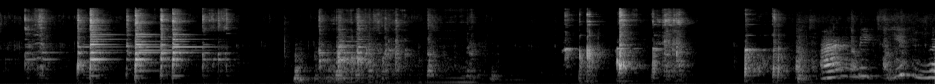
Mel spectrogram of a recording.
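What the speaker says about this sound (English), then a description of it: "And mix it well till all the poha turns yellow in color." Flattened rice poha being stirred in a pan for kanda pohe, with repeated bright scraping and clinking of a metal spoon against the pan in irregular bursts, separated by short pauses.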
